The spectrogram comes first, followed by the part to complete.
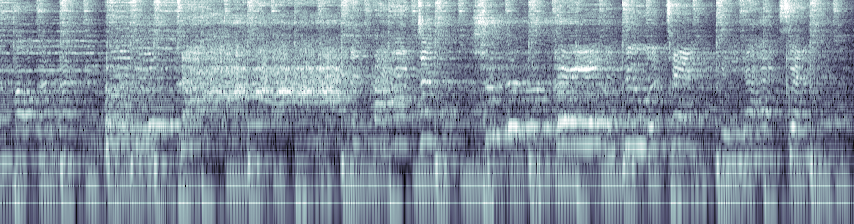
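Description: Disco music with a steady bass beat played loud over a concert PA, with a male vocal group singing live over it.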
